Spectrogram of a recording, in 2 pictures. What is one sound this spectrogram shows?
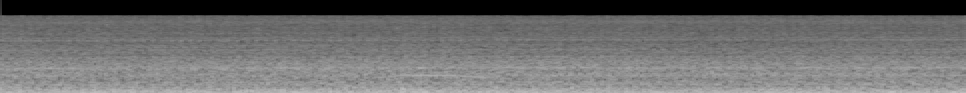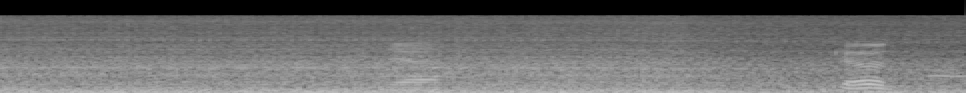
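A car engine rumbles steadily while driving.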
